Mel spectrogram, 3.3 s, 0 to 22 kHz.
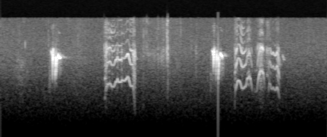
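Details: Osprey at its nest, bringing a whole fish for dinner, recorded on 27 June 2022: sharp high whistled chirps and short wavering, upslurred squeals in quick bursts, several in about three seconds.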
